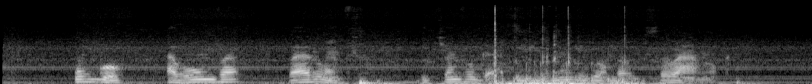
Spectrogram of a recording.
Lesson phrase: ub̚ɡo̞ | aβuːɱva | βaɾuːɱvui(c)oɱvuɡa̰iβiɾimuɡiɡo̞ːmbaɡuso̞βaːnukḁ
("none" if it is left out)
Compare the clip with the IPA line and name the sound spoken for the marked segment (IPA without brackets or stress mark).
c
